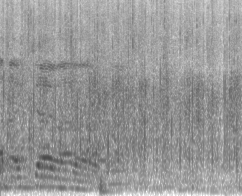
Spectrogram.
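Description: Applause from a comedy show audience at a Hindi-Urdu humour poetry gathering fills the clip steadily, mixed with a voice that carries through the clapping.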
